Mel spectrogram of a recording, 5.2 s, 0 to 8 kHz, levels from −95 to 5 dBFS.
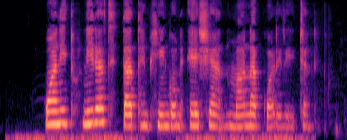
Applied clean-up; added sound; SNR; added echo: none; Meow; 18 dB; none.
